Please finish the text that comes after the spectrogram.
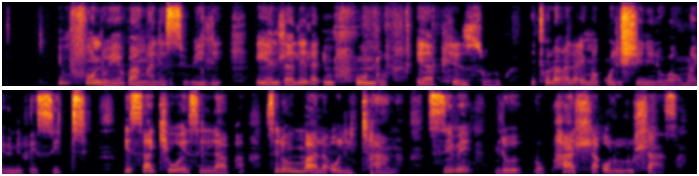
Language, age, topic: North Ndebele, 36-49, education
